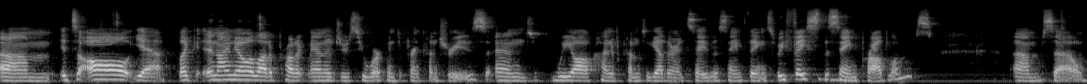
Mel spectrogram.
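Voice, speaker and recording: A woman with an American accent speaks at a fairly low pitch and a moderate pace. Her voice is somewhat breathy, and her intonation stays fairly even. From United States. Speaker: product manager. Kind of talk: panel discussion.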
